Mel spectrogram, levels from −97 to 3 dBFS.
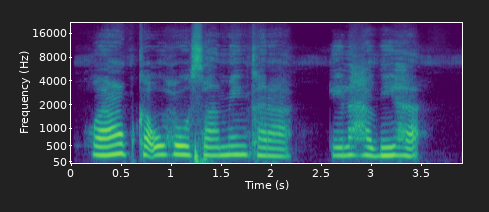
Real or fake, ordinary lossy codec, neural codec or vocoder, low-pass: fake; none; codec, 44.1 kHz, 3.4 kbps, Pupu-Codec; none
